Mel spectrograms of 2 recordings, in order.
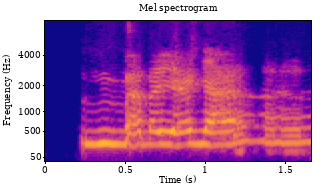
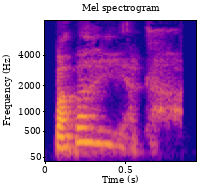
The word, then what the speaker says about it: Baba Yaga: Yeah, in the end of it, and she like I tried 7 times at least, and she kept correcting me, and I'm like, you know how sometimes you say something like send and sent, and it sounds the same to you. Trying to get me to pronounce Baba Yaga correctly, I can't hear the dip in the vowel.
